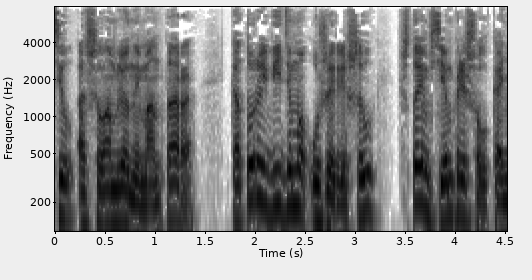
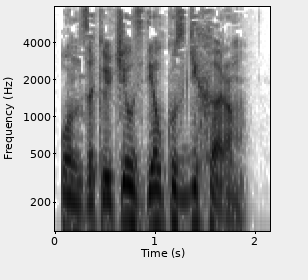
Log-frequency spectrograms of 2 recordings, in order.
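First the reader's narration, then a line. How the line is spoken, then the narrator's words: Angry reply. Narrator (Russian): зло ответил Сагюнару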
